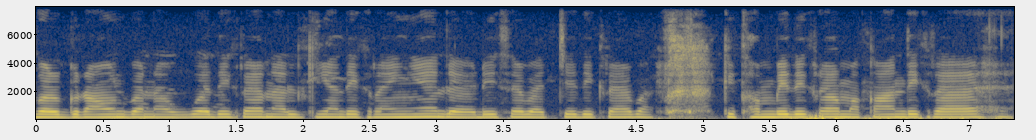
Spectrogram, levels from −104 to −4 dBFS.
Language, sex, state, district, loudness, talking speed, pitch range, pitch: Hindi, female, Bihar, Madhepura, -23 LUFS, 245 wpm, 190-195 Hz, 195 Hz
